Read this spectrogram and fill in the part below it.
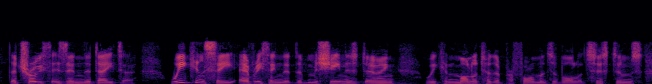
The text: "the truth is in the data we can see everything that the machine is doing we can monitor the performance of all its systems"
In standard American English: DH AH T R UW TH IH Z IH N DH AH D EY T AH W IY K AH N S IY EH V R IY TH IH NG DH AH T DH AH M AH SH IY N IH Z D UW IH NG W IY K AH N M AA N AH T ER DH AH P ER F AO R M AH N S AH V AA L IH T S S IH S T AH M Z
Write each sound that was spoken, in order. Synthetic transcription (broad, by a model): DH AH T R UW TH IH Z IH N DH AH D EY T AH W IY K AH N S IY EH V R IY TH IH NG DH AH T DH AH M AH SH IY N IH Z D UW IH NG W IY K AH N M AA N AH T ER DH AH P ER F AO R M AH N S AH V AA L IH T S S IH S T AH M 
